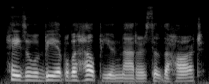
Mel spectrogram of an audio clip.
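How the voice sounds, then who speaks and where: A woman's voice: low voice, rapid-fire, mellow, dry recording, natural voice. Woman acting a cruel, imperious witch mother. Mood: cold, possessive. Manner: scornful, commanding, theatrical delivery. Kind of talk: audiobook character acting.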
